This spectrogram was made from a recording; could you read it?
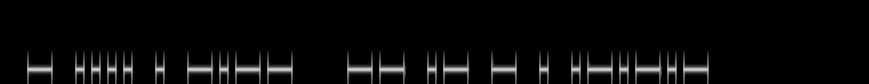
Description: Morse code, heard as a keyed tone, about 15 wpm, 700 Hz. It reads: THEY MATE.
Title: A Sound Of Thunder 15wpm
